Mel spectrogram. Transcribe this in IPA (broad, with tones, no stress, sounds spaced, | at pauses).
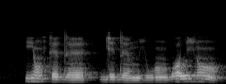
j ɔ̃˦ k ɛ˧ d ɛ˧ | ɡ e˧ d ɛ˨ m i˨ w ɔ̃˧ ɡ͡b ɔ˦ l i˦ ɾ ɔ̃˦˨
